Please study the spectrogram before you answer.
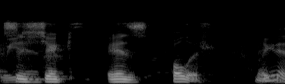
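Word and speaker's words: Oleksiejczuk: That might be Poland or white I think with a red Mikhail cross might be like Oleksijczyk is Polish.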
